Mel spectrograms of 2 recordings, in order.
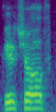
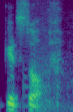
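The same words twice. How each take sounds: First: The name is pronounced the English way. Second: The name is pronounced the German way. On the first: The speaker calls it wrong. "So people say Kirchhoff" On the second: The speaker calls it right. "The German pronunciation is Kirchhoff"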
